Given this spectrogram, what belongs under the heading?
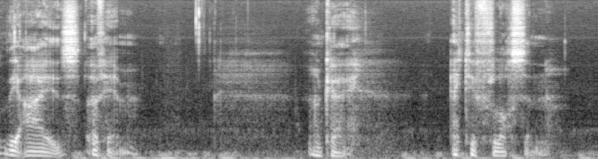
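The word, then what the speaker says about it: ἐτύφλωσεν: Etiflossen. Stress on the second one. Etuflossen has blinded the ophthalmos autu, the eyes of him.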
